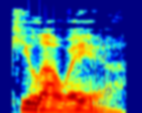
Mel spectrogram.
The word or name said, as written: Kilauea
